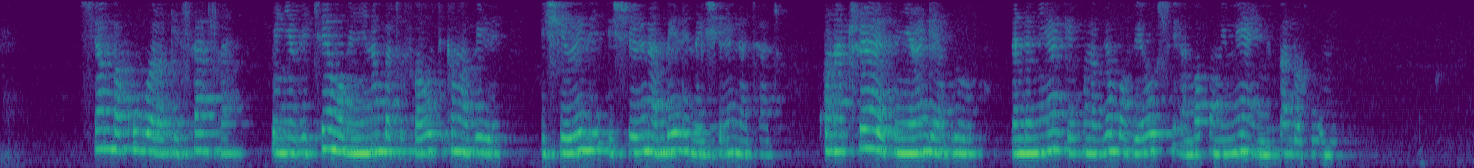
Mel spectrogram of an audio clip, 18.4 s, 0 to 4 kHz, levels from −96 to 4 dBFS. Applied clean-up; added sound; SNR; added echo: none; none; none; none.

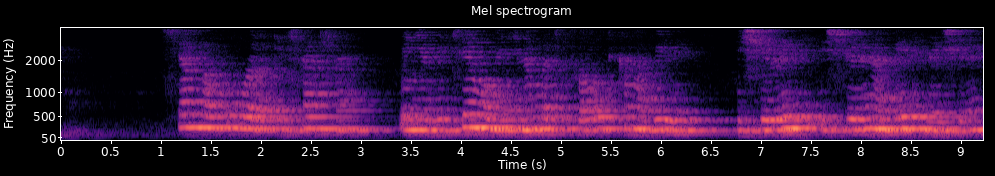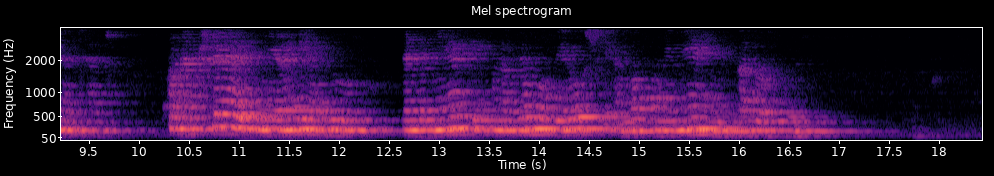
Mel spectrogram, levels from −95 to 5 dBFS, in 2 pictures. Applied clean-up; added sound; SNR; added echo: none; none; none; reverberation time 0.9 s.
